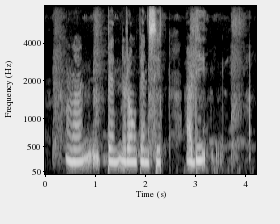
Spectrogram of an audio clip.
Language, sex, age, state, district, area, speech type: Santali, female, 30-45, West Bengal, Bankura, rural, spontaneous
